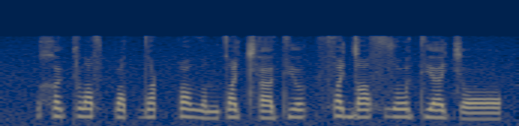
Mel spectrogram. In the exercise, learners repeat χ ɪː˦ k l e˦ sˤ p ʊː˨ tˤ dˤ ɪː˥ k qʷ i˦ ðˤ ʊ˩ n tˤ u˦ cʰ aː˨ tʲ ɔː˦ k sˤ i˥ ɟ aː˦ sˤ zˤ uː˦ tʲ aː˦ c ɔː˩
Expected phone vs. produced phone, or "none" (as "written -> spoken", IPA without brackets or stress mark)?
none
